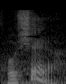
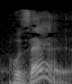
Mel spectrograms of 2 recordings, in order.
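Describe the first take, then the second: First: The middle consonant is an sh sound. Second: The middle consonant is a plain s sound. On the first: The speaker calls it right. "that's what Hosea is, Hoshea" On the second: The speaker calls it wrong. "which we just mispronounced"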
